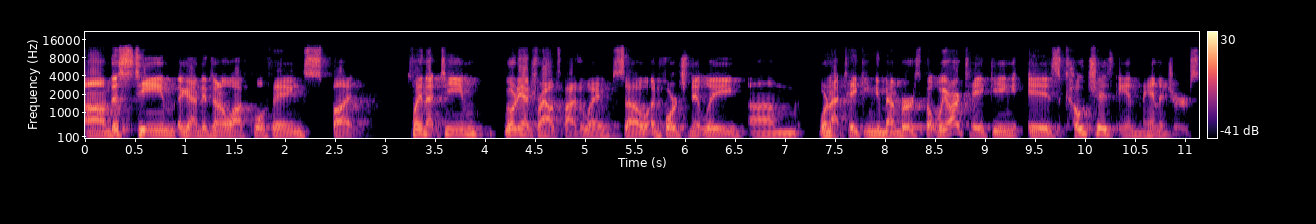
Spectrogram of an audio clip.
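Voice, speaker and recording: This man's voice is loud, with a bright, sharp tone. He keeps a moderate pace and ordinary pitch variation. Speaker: college esports team lead. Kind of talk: presentation at club meeting.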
